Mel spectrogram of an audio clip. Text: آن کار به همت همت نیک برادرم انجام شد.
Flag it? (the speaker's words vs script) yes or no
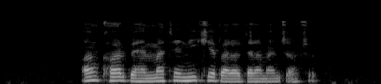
yes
